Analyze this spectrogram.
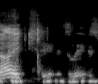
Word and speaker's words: Icke: David Icke, Conspiracy of the Lizard Illuminati.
